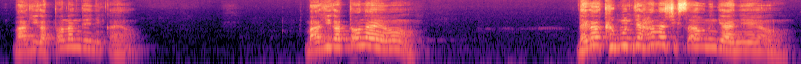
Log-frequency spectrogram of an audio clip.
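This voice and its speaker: A man preaching a sermon in a high, gravelly voice with a rough edge. He talks emphatically and keeps throwing rhetorical questions at his listeners. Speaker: pastor.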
